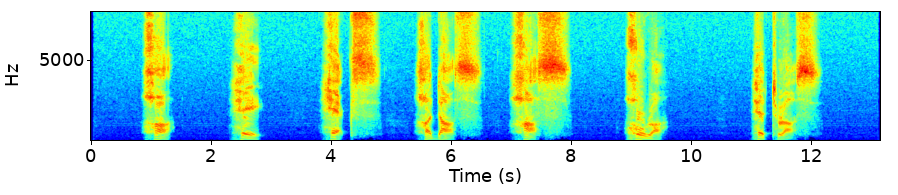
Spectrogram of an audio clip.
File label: drill, ntgreek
